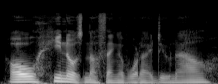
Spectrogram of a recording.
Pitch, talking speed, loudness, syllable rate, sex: 100 Hz, 245 wpm, -20 LUFS, 5.0 syllables/s, male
